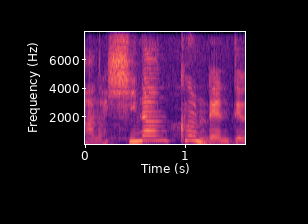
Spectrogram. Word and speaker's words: 訓練: るっていうのがこれれで訓練これ訓練と読みます訓練はトレーニングの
